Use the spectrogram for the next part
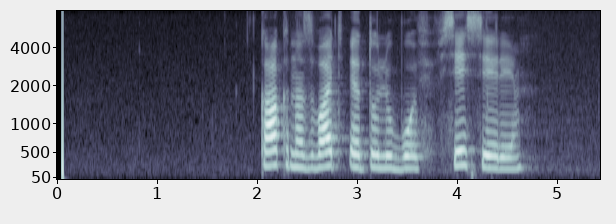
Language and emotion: Russian, neutral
